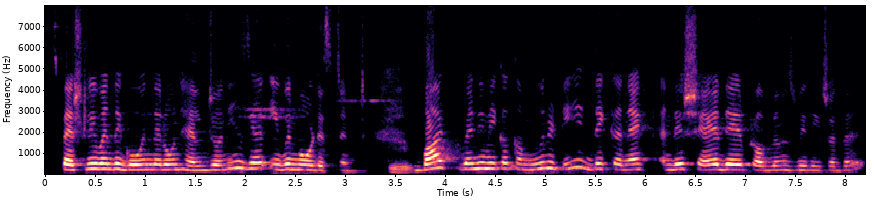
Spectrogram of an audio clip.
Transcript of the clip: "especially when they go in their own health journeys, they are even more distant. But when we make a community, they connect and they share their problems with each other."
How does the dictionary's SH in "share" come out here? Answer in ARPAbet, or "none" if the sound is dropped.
SH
